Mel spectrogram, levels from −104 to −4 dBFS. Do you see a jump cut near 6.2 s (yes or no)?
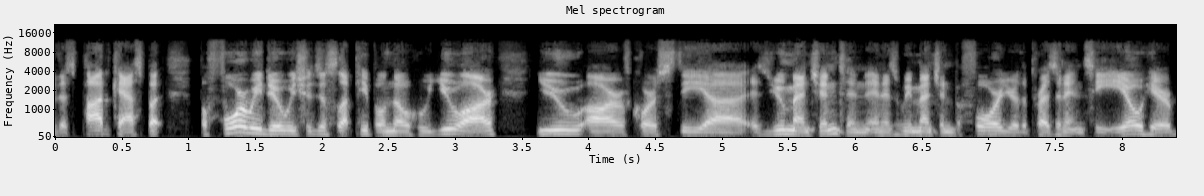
no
